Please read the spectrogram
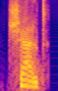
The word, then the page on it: shalt: Indian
